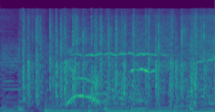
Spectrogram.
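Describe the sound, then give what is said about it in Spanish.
At the end of a match at the Tepa Gómez stadium in Jalisco, a large crowd applauds and cheers its women's team players in a dense, steady wash of clapping and voices, with whistles and shouts rising above it, loud throughout the short stretch. “Al final el público aplaudió y aclamó a sus jugadoras que dieron un gran espectáculo.”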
